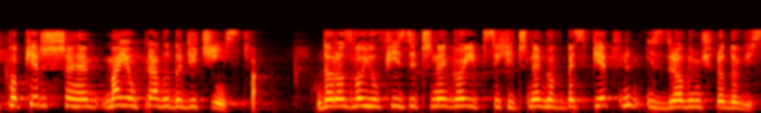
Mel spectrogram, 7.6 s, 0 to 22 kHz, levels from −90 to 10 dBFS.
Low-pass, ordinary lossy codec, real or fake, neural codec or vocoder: 7.2 kHz; none; real; none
